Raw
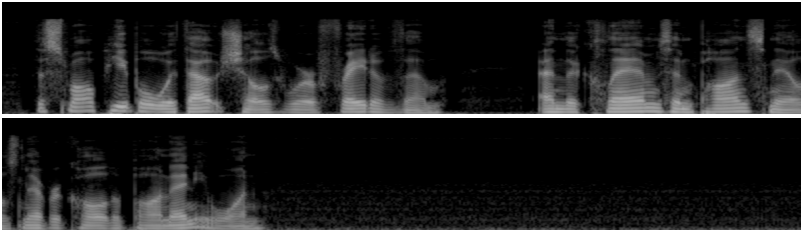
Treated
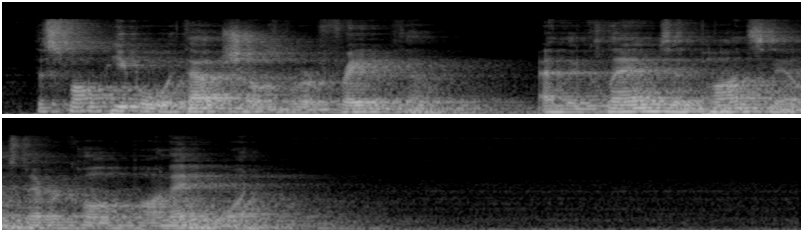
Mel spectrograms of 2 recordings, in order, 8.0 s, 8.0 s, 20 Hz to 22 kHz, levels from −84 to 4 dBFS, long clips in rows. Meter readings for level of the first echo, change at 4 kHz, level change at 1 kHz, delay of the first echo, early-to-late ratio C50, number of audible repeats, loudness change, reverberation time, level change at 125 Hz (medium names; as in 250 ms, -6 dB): -7.0 dB, +2.0 dB, +3.0 dB, 62 ms, 2.0 dB, 1, +3.0 dB, 1.5 s, +4.0 dB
